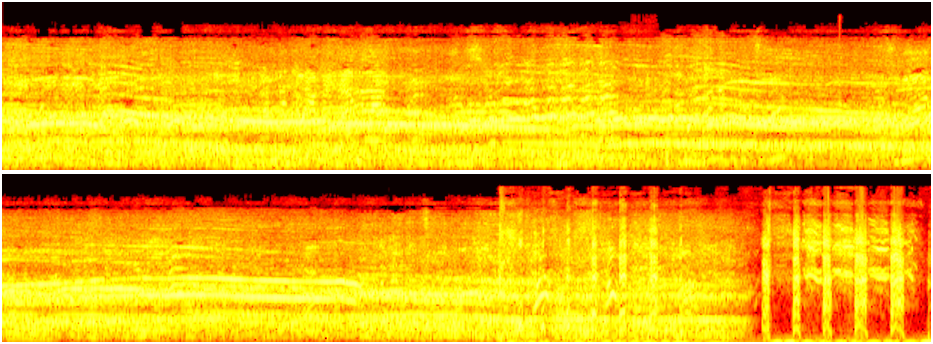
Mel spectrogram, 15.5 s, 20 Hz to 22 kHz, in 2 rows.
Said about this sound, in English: Hundreds of humans who identify as dogs have gathered in Berlin to howl and bark together. Here's a quick clip of the estimated 1,000 people who identify as dogs communicating with each other.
